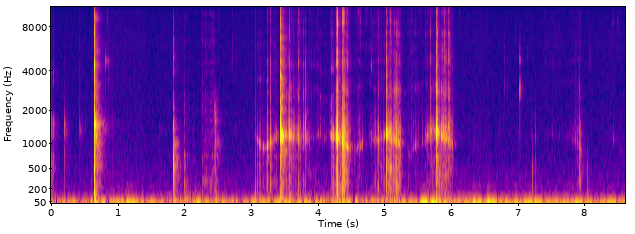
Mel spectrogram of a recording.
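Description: A stick of edible chalk snapping sharply as it is bitten off, then being chewed close to the microphone: four loud crunchy chews a little under a second apart, then quieter chewing.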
